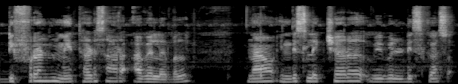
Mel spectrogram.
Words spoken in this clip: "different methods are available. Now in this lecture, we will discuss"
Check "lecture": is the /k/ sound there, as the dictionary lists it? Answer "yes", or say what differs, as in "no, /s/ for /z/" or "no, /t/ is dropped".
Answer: yes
